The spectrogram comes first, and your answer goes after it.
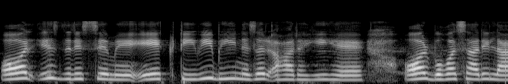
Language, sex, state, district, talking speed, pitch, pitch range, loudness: Hindi, female, Jharkhand, Palamu, 175 wpm, 240 Hz, 225-255 Hz, -17 LUFS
